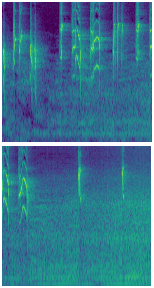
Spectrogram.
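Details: Long-tailed shrike song used as a lure to get quiet, reluctant shrikes singing; sharp high whistled notes and rapid up-and-down slurred phrases come in irregular bursts, with fainter single notes later over a low steady hum.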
